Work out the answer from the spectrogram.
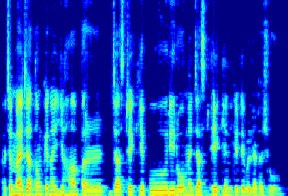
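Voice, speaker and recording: There's a little hiss or hum behind this young man's fairly high, level voice as he walks through a coding lesson at moderate pace. Typing as he talks, he describes each step and corrects himself in this screen-recorded tutorial.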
